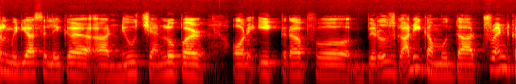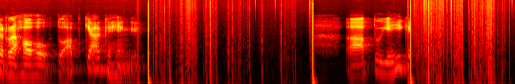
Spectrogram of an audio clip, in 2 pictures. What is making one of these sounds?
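A young man speaks with animation into a microphone close by.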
